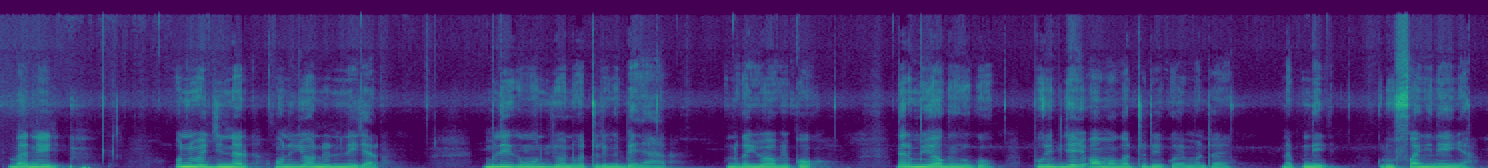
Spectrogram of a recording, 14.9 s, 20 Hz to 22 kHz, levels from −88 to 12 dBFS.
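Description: Nothing goes wrong anywhere in this speech recording: no dropouts, glitches or other technical faults turn up at any point.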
